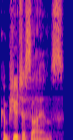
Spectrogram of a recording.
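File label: "computer science", English, British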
